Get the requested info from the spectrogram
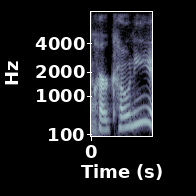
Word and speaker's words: Carcone: It's a great interview with head coach Steve Potvin and forward Michael Carcone, who corrected me to my face that it is Michael Carcone is how you say his name officially. I'm confident in that pronunciation now.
